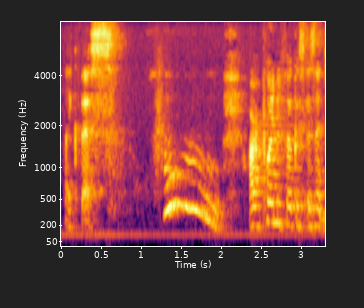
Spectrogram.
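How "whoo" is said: playful whoo. Shown as a demonstration. Showing scattered focus.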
